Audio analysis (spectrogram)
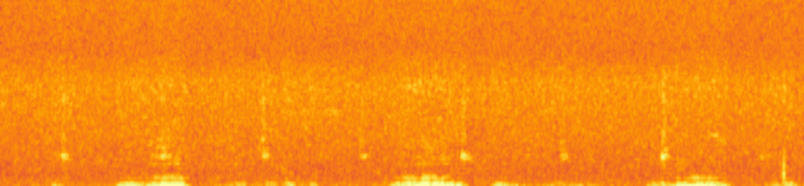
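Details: Beagle snoring while asleep, deep low rasping snores about every two and a half seconds, each swelling and fading with the breath, softer wheezy exhales between; no other sounds.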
